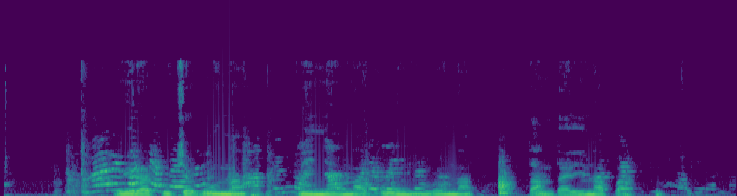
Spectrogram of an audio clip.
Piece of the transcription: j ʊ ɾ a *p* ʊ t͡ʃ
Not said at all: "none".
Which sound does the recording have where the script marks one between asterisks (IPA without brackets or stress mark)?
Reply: k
